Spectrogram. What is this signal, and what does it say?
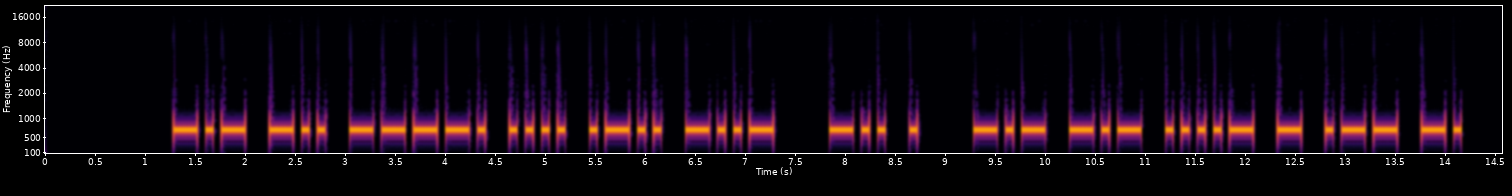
Morse code, heard as a keyed tone, about 15 wpm, 700 Hz. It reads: KD9HLX DE KK4TWN
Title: USA Callsign DE Callsign - 6 Characters - 15wpm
